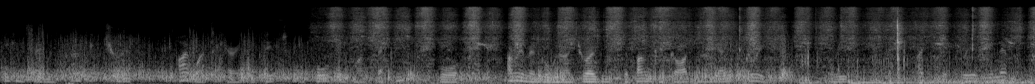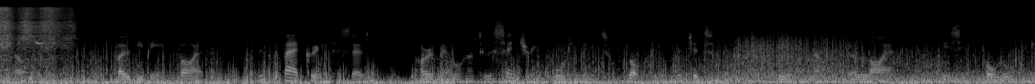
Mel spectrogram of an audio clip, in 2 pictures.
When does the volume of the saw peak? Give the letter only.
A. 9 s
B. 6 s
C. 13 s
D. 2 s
A.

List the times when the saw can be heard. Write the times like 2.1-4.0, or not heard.
3.1-11.2.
